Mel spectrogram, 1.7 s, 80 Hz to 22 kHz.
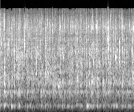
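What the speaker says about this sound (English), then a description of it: "turn this on, and put water in it." Water runs from a tap into a 5 gallon plastic bucket for a chicken self-watering system, a steady close rushing and splashing with no pauses.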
